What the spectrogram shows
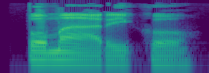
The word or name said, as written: Pomarico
